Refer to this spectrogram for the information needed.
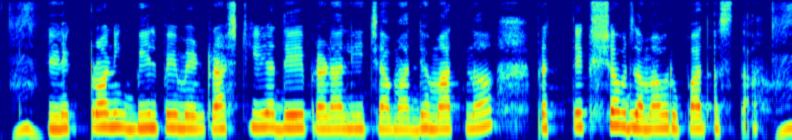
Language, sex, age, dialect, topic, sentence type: Marathi, female, 18-24, Southern Konkan, banking, statement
